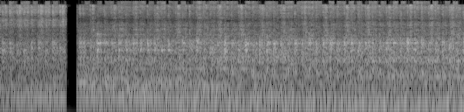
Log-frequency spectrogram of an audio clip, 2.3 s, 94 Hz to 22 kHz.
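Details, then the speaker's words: Kubota RTV900 diesel after head gasket replacement, fuel bled of air: fires and holds a steady, even idle with a smooth low clatter, no misses, knocks or tailpipe smoke; normal idle. "Now we know we got no air in there. She's running and idling. Beautiful."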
